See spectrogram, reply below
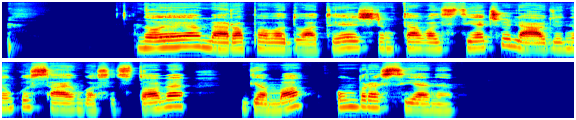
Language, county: Lithuanian, Kaunas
